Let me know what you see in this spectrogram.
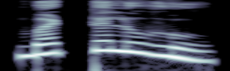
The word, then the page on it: ಬಟ್ಟಲುಹೂ: Kannada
